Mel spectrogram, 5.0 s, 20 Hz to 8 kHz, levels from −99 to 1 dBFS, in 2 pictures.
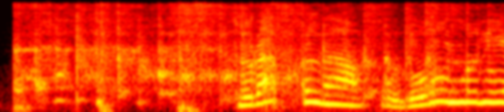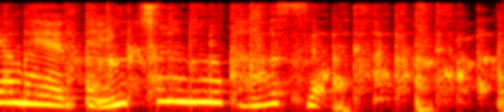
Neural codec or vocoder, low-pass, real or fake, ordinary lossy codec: codec, 16 kHz, 2 kbps, FunCodec, trained on LibriTTS, 25 frames a second; 7.2 kHz; fake; Opus, 64 kbps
